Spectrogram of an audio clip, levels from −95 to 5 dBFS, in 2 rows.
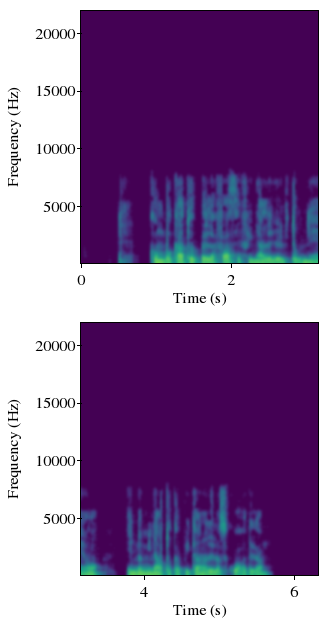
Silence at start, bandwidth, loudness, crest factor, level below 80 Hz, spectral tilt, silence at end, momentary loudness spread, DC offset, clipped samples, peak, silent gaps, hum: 0.5 s; 7.8 kHz; -27 LUFS; 20 dB; -64 dBFS; -9 dB/octave; 0.65 s; 12 LU; under 0.1%; under 0.1%; -8 dBFS; 0.83-0.91 s, 3.68-3.75 s; none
